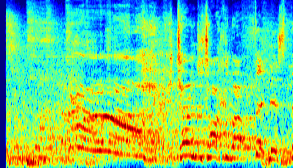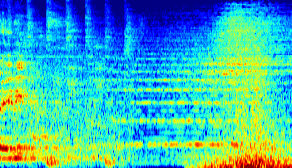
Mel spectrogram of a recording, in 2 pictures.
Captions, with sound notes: (grunting) - Time to talk about fitness baby. (tense music)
